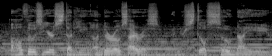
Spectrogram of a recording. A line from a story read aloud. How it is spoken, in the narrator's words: Lakshmi replied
